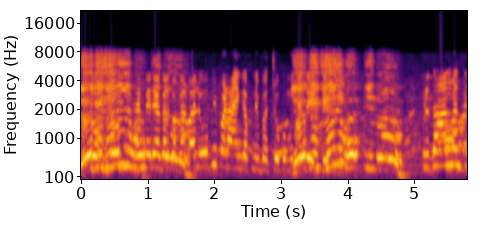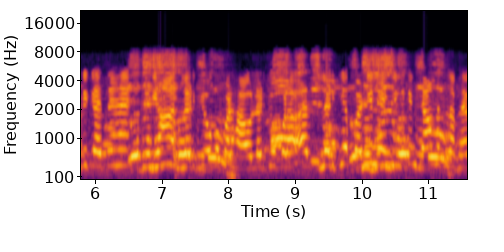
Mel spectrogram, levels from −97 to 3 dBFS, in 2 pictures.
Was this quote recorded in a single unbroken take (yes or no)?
yes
